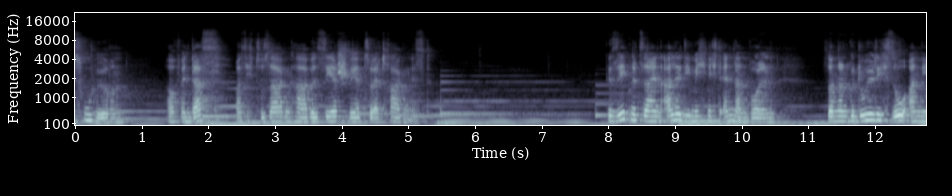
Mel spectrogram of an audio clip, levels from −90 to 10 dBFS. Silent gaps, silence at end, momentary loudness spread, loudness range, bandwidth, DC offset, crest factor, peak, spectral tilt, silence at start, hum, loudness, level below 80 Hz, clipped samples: none; 0 s; 21 LU; 8 LU; 9 kHz; under 0.1%; 18 dB; -2 dBFS; -7.5 dB/octave; 0 s; none; -19 LUFS; -36 dBFS; under 0.1%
